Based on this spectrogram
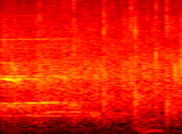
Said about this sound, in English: He did the slow clap, and just like in the movies, everybody got on board.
